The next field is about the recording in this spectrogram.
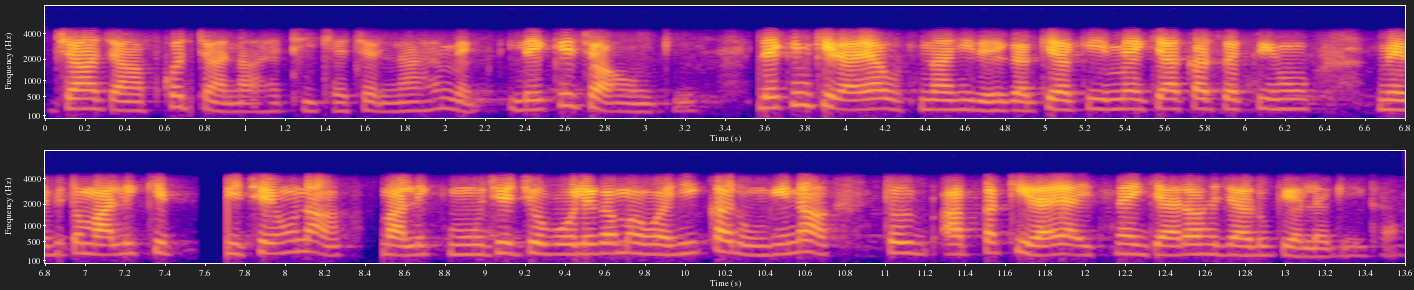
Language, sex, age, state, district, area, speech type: Hindi, female, 45-60, Bihar, Darbhanga, rural, conversation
